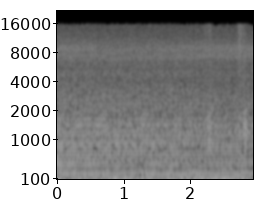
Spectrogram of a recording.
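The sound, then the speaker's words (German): A steady, high-pitched mechanical buzz of the propellers of a drone from the USA whirring continuously in flight, loud, with no speech. “mit dem Erlös diese Drohne für knapp 30.000 Pesos gekauft”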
